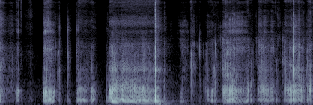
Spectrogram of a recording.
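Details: Snacking French bulldog Mimosa with peanut butter flavored dog treats: dense crunching mixed with snuffly grunting breaths, and sharp bite clicks in between.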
